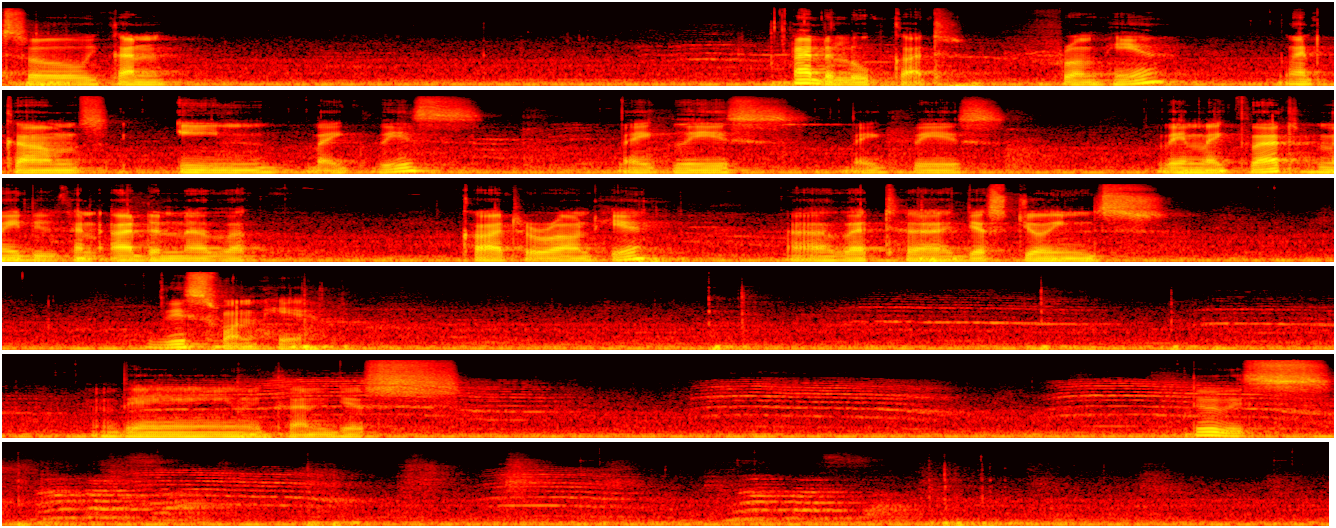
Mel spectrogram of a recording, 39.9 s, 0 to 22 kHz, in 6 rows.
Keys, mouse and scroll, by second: 0.2 alt+a, 12.7 space, 14.6 ctrl+r, 16.6 alt+a, 17.3 click, 18.0 alt+a, 20.9 k, 21.0 space, 21.5 alt+a, 21.9 scroll down 1, 22.7 scroll up 1, 24.4-26.0 scroll up 3, 27.0 click, 27.9 g, 32.5 click, 33.4 o, 34.1 click, 34.9 g, 36.3-38.1 drag, 38.1 alt+a.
